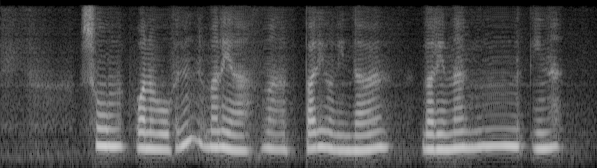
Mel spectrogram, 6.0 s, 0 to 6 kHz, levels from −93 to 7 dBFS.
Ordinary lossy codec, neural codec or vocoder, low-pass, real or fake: MP3, 48 kbps; codec, 16 kHz, 0.2 kbps, FocalCodec; 5.4 kHz; fake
